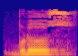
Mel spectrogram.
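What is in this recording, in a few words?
"brus", Spanish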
